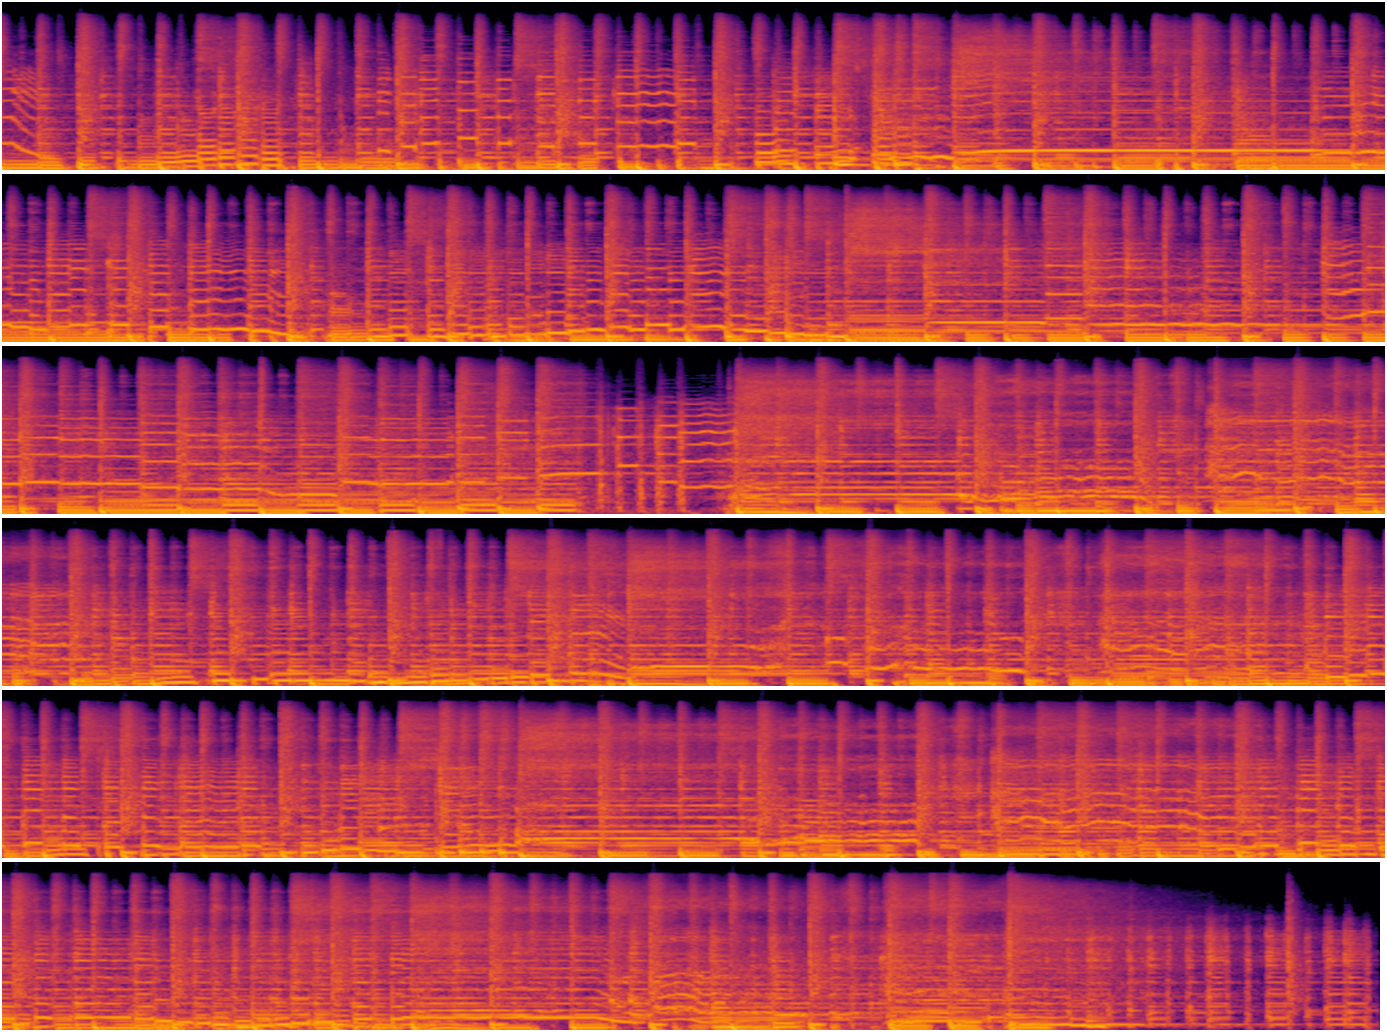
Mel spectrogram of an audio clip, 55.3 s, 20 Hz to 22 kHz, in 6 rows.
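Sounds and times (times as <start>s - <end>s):
funky AI social media music with uuuu aaaa vocal sounds: 0.0s - 55.2s.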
